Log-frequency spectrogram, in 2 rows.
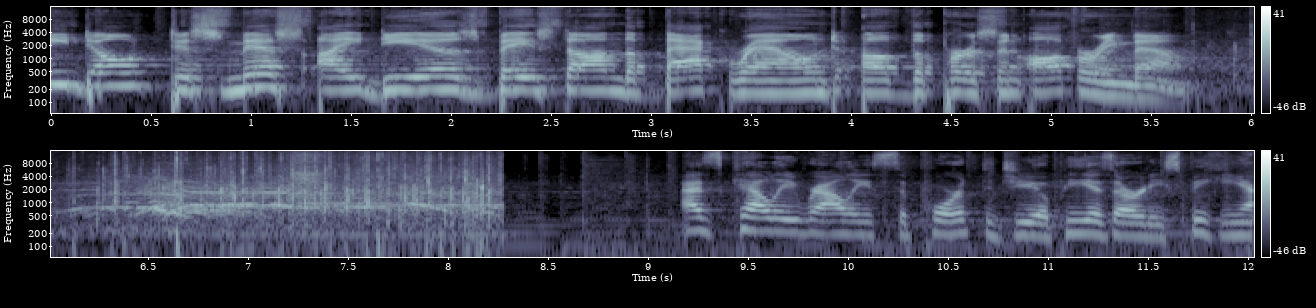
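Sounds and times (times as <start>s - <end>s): crowd clapping and cheering: 5.7s - 8.4s.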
